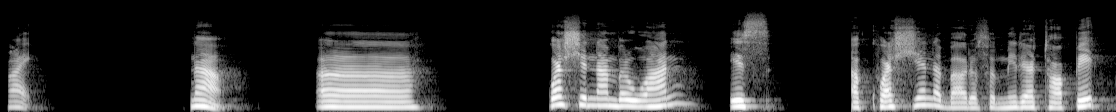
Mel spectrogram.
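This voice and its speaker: A woman's voice: mid-range voice, takes it slowly, pauses often. A woman with an Indonesian accent teaching a test preparation class online, repeating key points and checking in with the class. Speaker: English test prep teacher.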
